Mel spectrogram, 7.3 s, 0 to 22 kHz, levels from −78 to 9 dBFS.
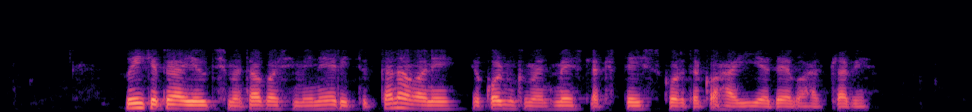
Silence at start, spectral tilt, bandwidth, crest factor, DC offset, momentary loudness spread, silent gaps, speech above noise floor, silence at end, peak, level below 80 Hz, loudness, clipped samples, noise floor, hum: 0.95 s; -11 dB/octave; 3.7 kHz; 16 dB; under 0.1%; 9 LU; none; 54 dB; 0.8 s; -2 dBFS; -66 dBFS; -19 LUFS; under 0.1%; -72 dBFS; none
